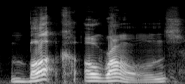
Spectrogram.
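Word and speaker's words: Buc-Arrones: These are called Buckaroons, or I guess that's how you pronounce it. It's B-U-C and then a dash, A-R-R-O-N-E-S. So Buckaroons.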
